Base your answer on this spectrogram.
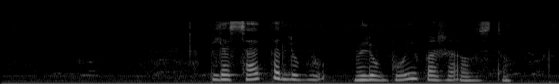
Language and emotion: Russian, neutral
